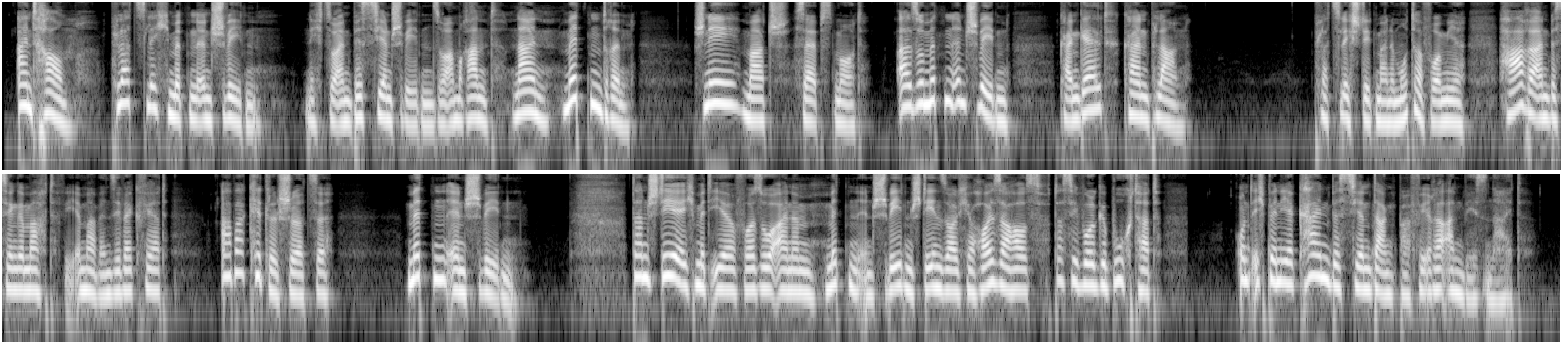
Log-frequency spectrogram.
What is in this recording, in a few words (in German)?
Schauspiel Neutral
